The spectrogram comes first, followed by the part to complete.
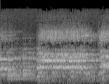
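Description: A choir singing held notes of a Vietnamese song with musical accompaniment, moving to a new note about two-thirds of a second in.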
